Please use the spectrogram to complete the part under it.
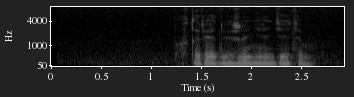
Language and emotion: Russian, neutral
